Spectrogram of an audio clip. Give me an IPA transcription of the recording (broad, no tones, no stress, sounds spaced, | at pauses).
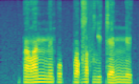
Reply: p ɛ̃ lˠ ɛ̃ mː ẽ p o pː o ɡ zˤ ə f ʎ e k ɛ nː ɪ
